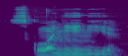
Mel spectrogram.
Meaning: 1. inclination 2. declension 3. declination
- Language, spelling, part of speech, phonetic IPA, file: Russian, склонение, noun, [skɫɐˈnʲenʲɪje], Ru-склонение.ogg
